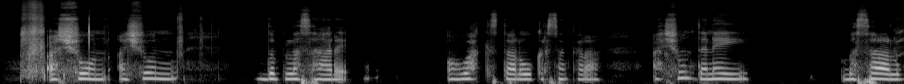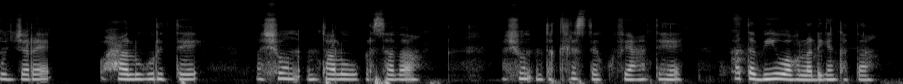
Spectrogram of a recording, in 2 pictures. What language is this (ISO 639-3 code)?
som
